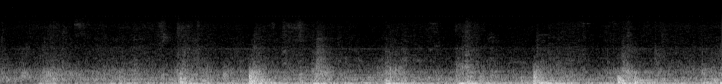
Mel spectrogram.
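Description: Footsteps on a polished wooden corridor floor, a steady walking pace of about one dull knock every three-quarters of a second, over a low rumble.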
